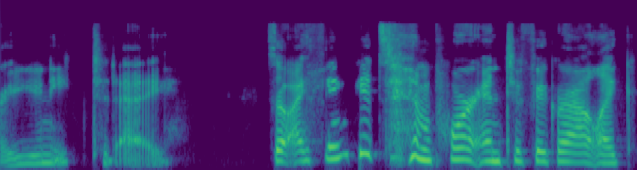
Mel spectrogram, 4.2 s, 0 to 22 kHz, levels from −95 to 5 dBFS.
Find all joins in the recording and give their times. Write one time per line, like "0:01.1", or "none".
none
